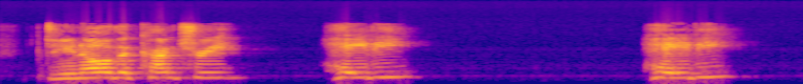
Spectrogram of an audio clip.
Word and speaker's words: Haiti: you know the country Haiti Haiti when I lived in Korea the prononciation was ity ity Haiti in in the Caribbean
